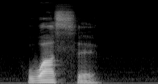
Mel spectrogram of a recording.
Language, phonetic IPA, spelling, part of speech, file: Polish, [ˈwasɨ], łasy, adjective, Pl-łasy.ogg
